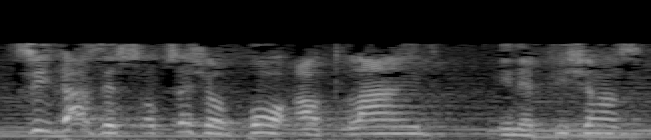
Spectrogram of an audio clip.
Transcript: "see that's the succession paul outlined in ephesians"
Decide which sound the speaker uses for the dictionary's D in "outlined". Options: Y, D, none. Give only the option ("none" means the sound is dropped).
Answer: D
